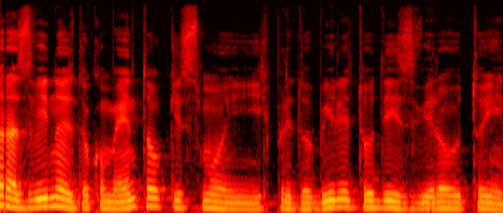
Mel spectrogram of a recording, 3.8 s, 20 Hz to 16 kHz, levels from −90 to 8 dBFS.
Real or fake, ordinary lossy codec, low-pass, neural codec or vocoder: fake; none; 14.4 kHz; vocoder, 44.1 kHz, 128 mel bands every 512 samples, BigVGAN v2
